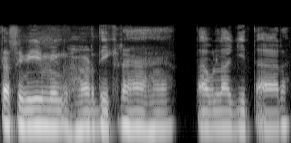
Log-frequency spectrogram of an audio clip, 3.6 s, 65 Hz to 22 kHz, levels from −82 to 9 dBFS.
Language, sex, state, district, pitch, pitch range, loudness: Hindi, male, Bihar, Patna, 125 Hz, 120-130 Hz, -17 LUFS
